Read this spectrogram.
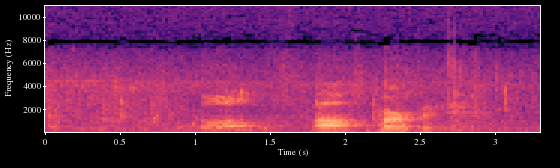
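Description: A man calls out from a pool.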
